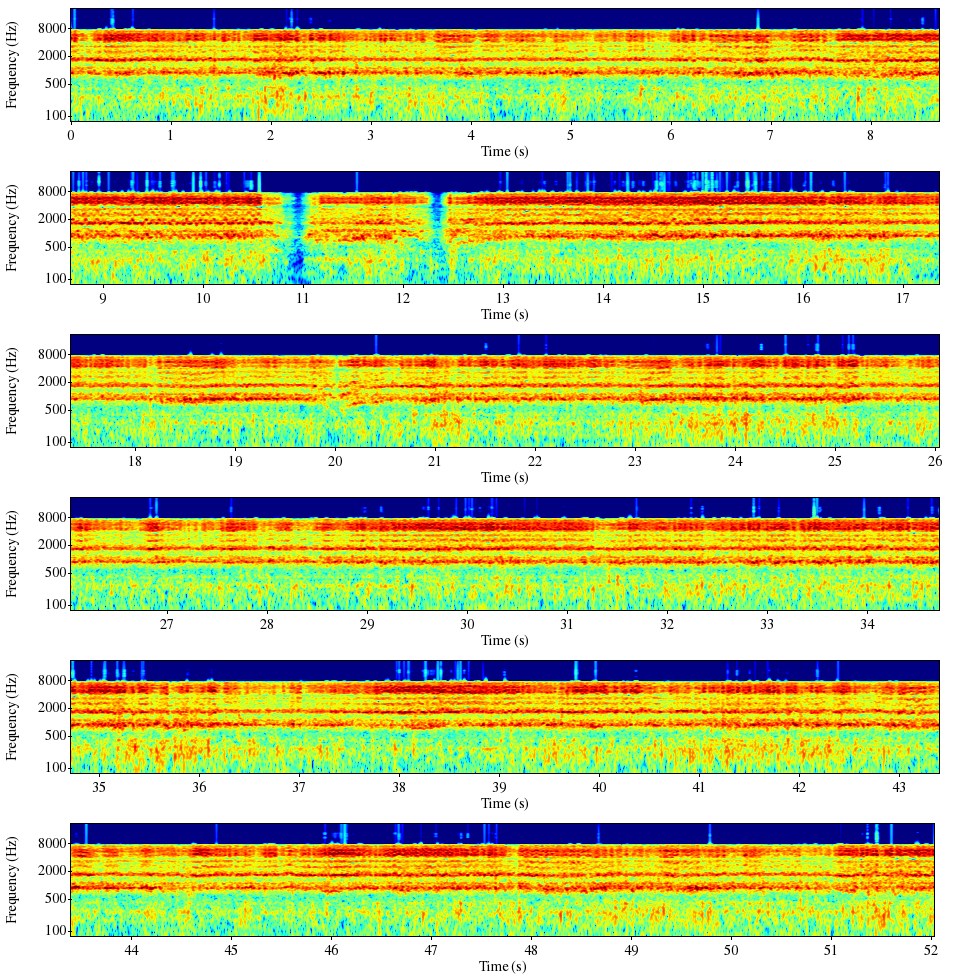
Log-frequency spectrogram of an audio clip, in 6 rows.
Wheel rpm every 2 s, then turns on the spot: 230, 230, 230, 230, 200, 160, 140, 220, 230, 230, 190, 230, 230, 230, 230, 230, 230, 230, 230, 230, 230, 230, 230, 220, 220, 220.
none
